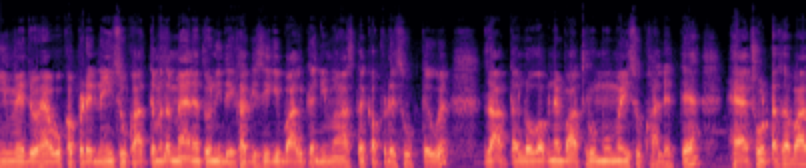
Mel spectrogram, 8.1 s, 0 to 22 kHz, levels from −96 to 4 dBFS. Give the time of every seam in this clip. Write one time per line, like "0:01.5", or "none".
none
